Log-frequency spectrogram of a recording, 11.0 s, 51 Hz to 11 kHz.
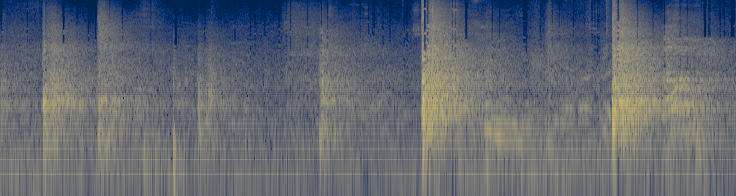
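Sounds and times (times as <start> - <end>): ball struck with sharp crack: 0.0 - 3.3, 6.3 - 7.1, 9.2 - 10.0.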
